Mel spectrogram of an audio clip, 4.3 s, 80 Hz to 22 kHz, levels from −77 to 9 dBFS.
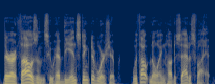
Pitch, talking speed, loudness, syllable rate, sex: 110 Hz, 210 wpm, -19 LUFS, 6.3 syllables/s, male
